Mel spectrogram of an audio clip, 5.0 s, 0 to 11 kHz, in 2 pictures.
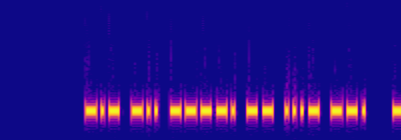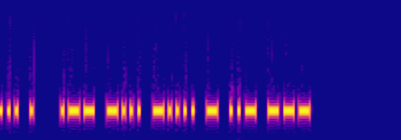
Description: Morse code, heard as a keyed tone, about 49 wpm, 700 Hz. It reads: KD9MVG DE WB6TUO
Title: USA Callsign DE Callsign 50wpm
